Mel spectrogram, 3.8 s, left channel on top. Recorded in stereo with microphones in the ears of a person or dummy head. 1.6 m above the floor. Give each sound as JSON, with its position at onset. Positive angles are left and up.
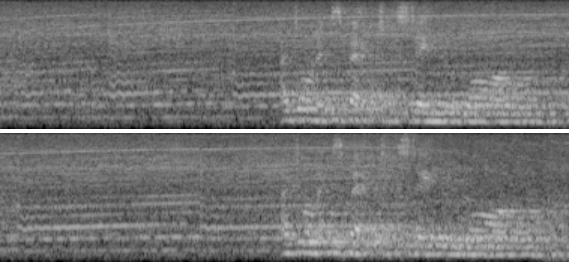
{"t": 1.9, "sound": "a woman speaking", "side_deg": 65, "distance_m": 7.0}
